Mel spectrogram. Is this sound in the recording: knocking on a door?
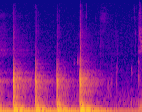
yes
